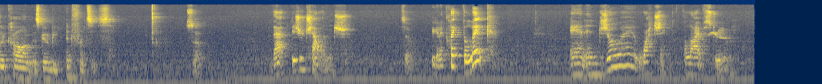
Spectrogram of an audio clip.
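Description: A woman talks with animation, close by.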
